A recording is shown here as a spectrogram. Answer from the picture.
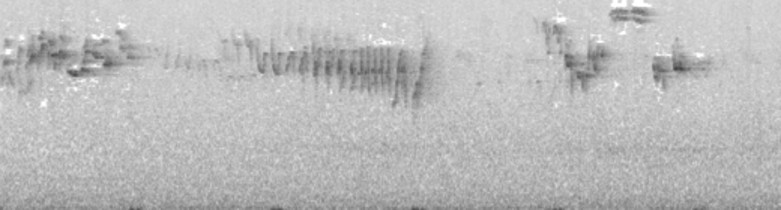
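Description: Songbirds singing in three high phrases, the middle one a fast trill of rapidly repeated notes, over a steady background hiss.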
